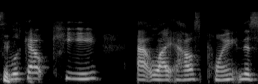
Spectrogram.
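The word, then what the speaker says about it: Lookout Cay: Lookout Key. I always make sure I need to pronounce it correctly because it's spelled C-A-Y, but it's Lookout Key at Lighthouse Point.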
